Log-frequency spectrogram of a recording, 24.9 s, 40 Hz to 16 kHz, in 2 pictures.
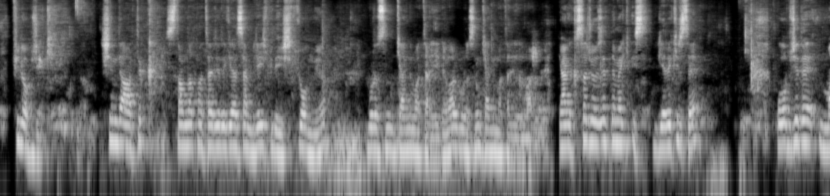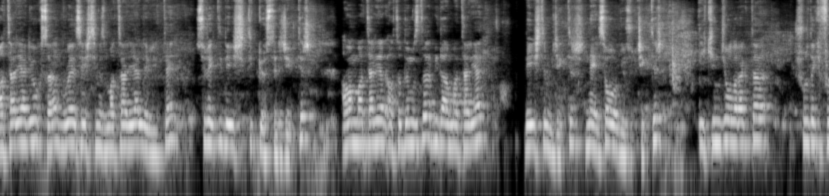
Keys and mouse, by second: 4.9 right click, 7.9 right click.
